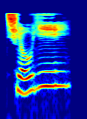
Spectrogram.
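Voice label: "求医", Mandarin Chinese; chinese-flashcards; hsk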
